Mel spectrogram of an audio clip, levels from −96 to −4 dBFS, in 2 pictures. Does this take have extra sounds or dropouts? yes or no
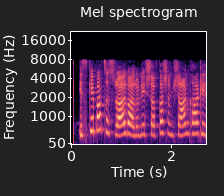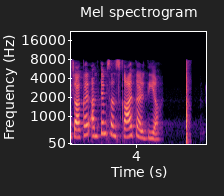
yes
